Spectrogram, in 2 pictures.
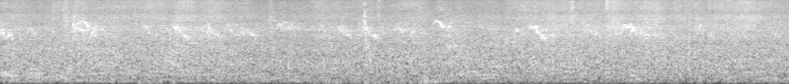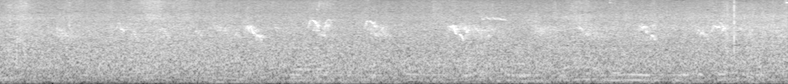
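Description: Small birds chirping: short, high chirps scattered irregularly over a steady background hiss.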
